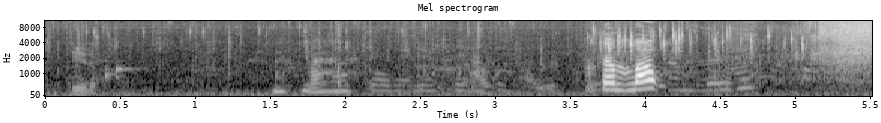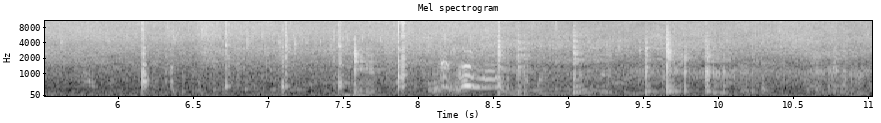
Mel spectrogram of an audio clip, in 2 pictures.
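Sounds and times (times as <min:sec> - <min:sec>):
hot oil sizzling in a wok: 0:03.5 - 0:11.0
metal ladles scraping a wok: 0:05.2 - 0:11.0.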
